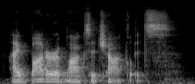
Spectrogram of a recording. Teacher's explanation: instead of saying I bought her I say I B I skip the H sound in the word her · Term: reduced speech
